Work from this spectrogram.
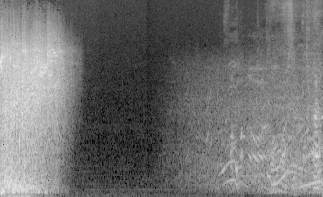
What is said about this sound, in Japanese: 爆発したぜ、おい。 本当だって、エンジンが飛んでっちまったのさ、花火みてえに。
